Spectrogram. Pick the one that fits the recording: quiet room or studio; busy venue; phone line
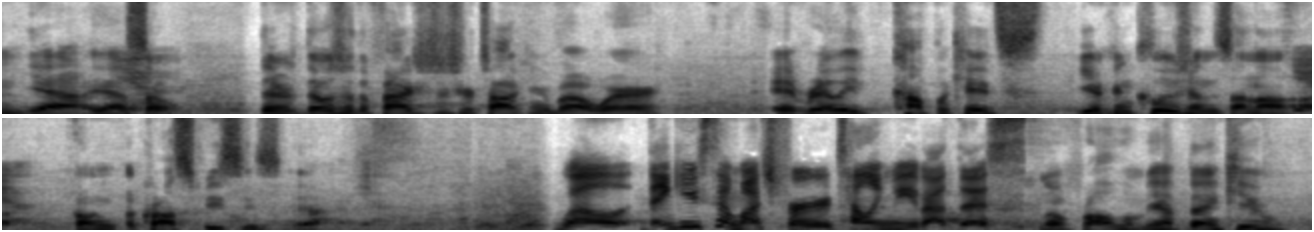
busy venue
